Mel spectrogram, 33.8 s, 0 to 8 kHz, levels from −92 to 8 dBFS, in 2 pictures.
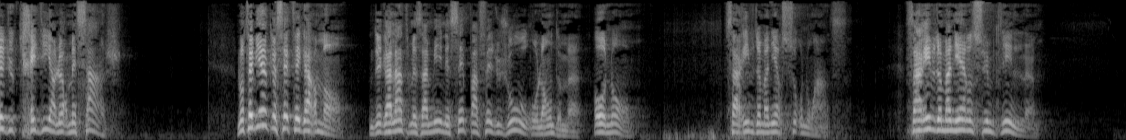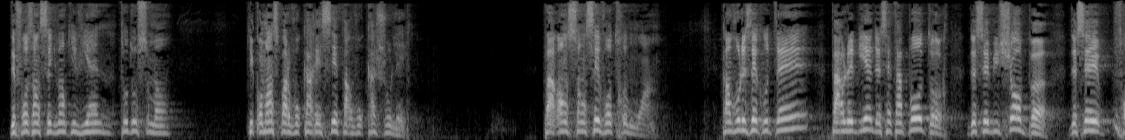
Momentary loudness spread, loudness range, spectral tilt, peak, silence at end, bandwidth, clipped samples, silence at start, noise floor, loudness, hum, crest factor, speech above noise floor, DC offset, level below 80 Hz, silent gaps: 18 LU; 9 LU; -3 dB/octave; -2 dBFS; 0 s; 8 kHz; under 0.1%; 0 s; -78 dBFS; -25 LUFS; none; 26 dB; 52 dB; under 0.1%; -64 dBFS; none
